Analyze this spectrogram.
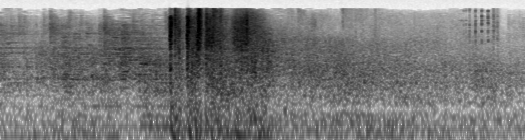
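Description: Heavy ship guns fire with loud, deep booms.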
